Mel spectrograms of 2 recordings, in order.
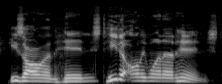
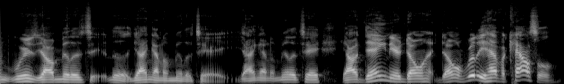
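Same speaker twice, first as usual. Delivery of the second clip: ordinary talk, nothing marked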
